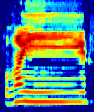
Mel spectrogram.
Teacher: ग हलक के ऊपर वाले हिस्से से अदा होता है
